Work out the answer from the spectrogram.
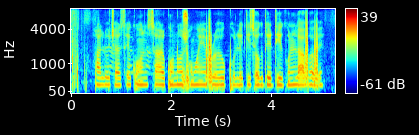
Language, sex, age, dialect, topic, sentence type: Bengali, female, 18-24, Rajbangshi, agriculture, question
